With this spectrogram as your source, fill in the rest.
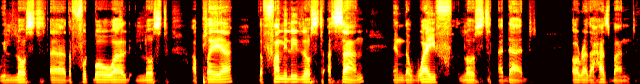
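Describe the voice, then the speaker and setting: This man speaks at a fairly low pitch. His pace is very slow. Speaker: football podcast host. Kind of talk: casual chat.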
